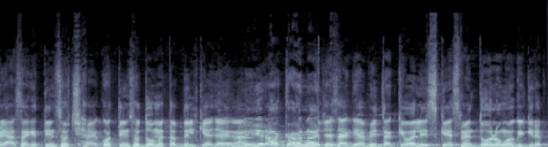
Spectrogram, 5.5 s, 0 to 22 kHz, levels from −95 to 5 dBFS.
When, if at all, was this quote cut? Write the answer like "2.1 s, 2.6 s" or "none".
3.2 s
